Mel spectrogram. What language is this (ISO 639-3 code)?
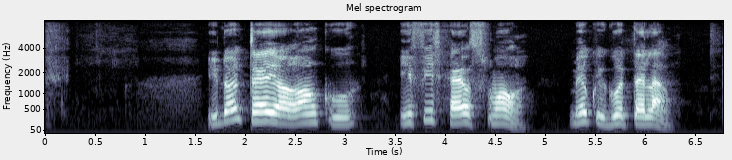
pcm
